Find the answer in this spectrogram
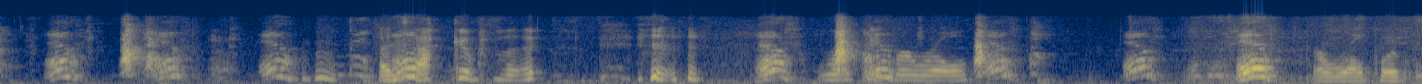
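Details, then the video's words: Pet dog going crazy, reacting to people talking through a paper wrapping-paper roll: short, sharp barks and yips in quick irregular bursts, interleaved with the owners' voices speaking close by. "My dog going crazy as we are talking in a paper tube"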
